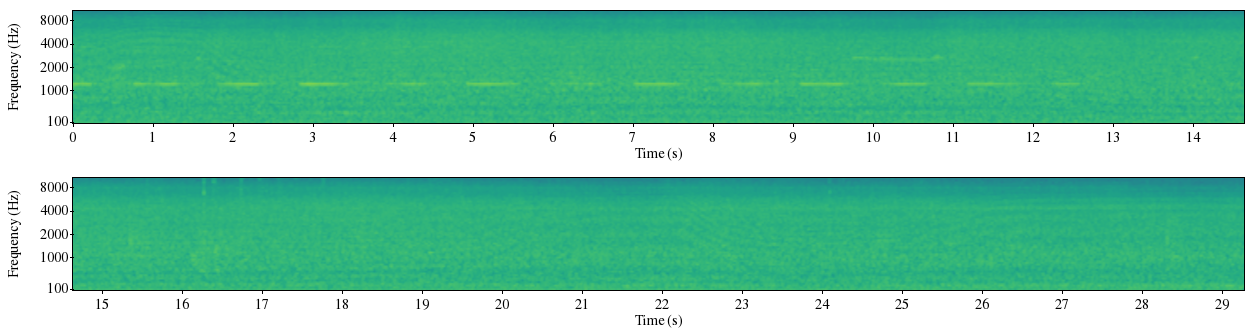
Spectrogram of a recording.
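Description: Steady low drone of the new car ferry Orange Osaka's engines. An electronic warning beeper sounds a little faster than once a second over the first twelve seconds or so.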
